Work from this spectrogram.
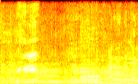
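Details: Cattle at the Ambari cattle market among cows and calves for sale: a low, drawn-out steady moo heard through people talking and bargaining over prices.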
